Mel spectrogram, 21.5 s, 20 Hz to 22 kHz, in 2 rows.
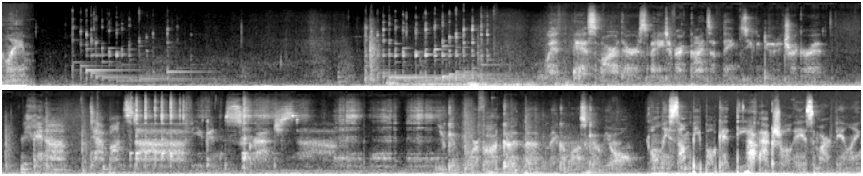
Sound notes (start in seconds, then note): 12.2 tapping on metal; 14.7 scratching on metal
